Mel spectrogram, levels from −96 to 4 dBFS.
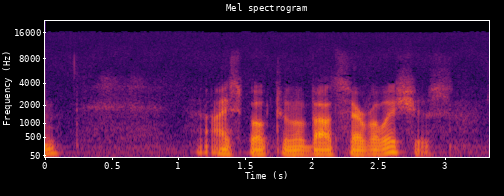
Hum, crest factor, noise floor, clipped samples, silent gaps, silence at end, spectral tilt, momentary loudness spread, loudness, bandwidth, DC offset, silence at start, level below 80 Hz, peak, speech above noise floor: none; 24 dB; -49 dBFS; under 0.1%; none; 0.3 s; -7 dB/octave; 16 LU; -24 LUFS; 17 kHz; under 0.1%; 0 s; -42 dBFS; -2 dBFS; 26 dB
